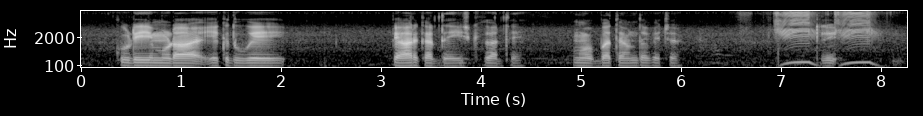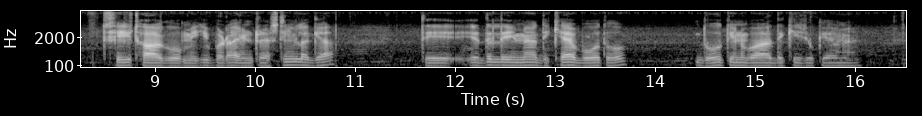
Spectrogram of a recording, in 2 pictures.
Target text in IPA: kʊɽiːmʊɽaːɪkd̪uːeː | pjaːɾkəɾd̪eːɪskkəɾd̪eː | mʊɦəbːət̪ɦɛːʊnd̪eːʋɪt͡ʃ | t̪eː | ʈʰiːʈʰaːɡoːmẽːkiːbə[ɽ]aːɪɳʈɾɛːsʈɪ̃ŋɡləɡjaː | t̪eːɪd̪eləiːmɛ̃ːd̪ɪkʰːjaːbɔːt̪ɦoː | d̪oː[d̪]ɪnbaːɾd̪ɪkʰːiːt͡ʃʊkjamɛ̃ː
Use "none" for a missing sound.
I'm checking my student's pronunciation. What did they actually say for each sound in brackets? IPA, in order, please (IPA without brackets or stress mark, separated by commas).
ɽ, t̪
